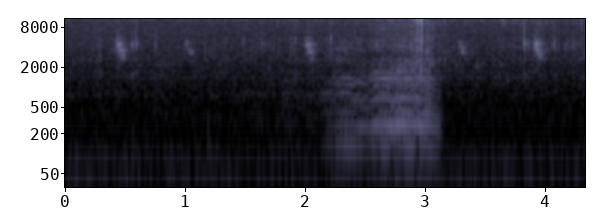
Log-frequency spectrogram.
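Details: European hornet in flight: a low, droning wingbeat buzz rich in overtones lasting about a second, swelling then cutting off as it passes, amid quiet outdoor background with faint ticks.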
